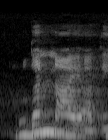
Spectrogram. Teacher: अत्र नकारस्य आगमः भवति, अतः नकारः द्विवारं श्रूयते.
